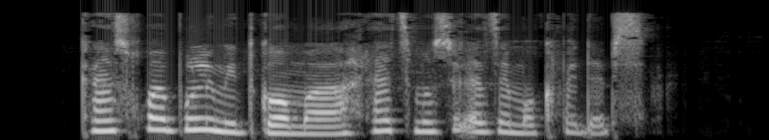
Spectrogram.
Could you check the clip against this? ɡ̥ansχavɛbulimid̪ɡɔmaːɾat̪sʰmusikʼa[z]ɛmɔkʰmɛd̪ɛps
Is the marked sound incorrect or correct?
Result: correct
